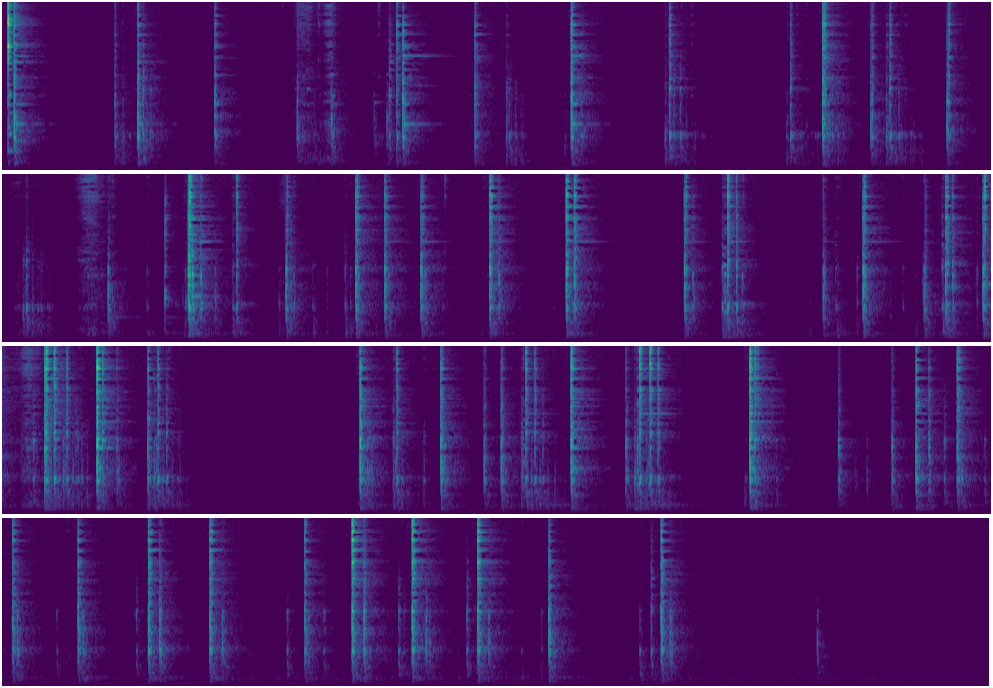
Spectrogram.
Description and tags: Metal pot, put down on stove top
putting a metal pot down on a stove top
metal, top, stove, kitchen, put, pan, cooking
